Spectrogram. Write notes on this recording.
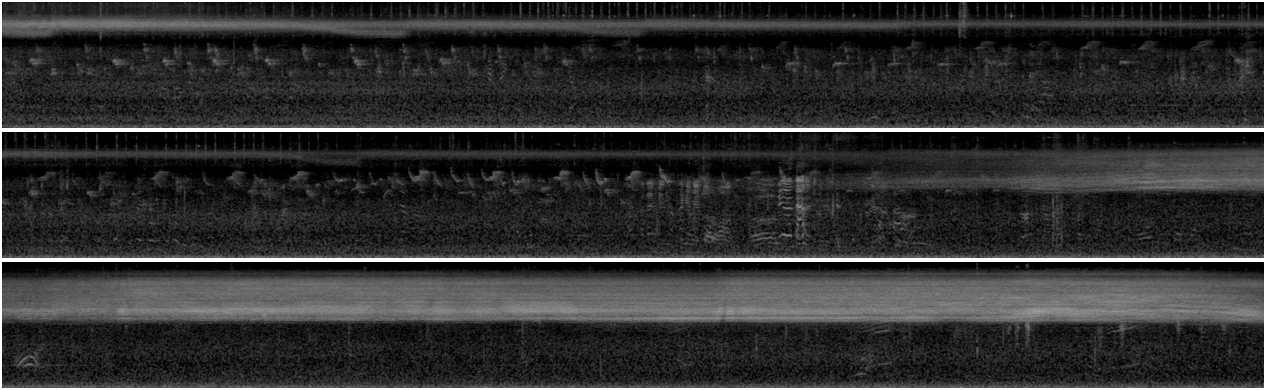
Walking in the university, Holiday Many tourists, Very hot weather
